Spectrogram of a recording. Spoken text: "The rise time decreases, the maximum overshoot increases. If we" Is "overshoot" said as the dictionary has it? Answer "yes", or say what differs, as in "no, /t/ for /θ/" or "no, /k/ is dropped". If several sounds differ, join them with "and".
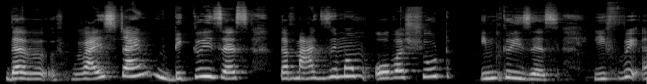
yes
